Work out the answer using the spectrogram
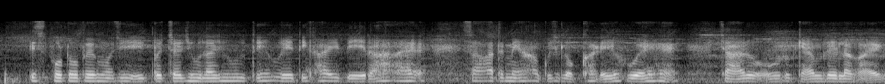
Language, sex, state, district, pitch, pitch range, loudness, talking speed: Hindi, male, Madhya Pradesh, Umaria, 155 Hz, 145-160 Hz, -17 LUFS, 170 wpm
